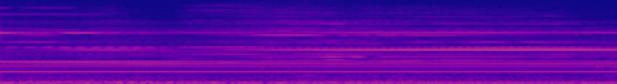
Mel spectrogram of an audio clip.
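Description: A sustained drone of several steady, ringing tones layered together, unchanging and without attacks, over a low hum, from the performance's guitar-and-live-electronics and prepared-drum setup.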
